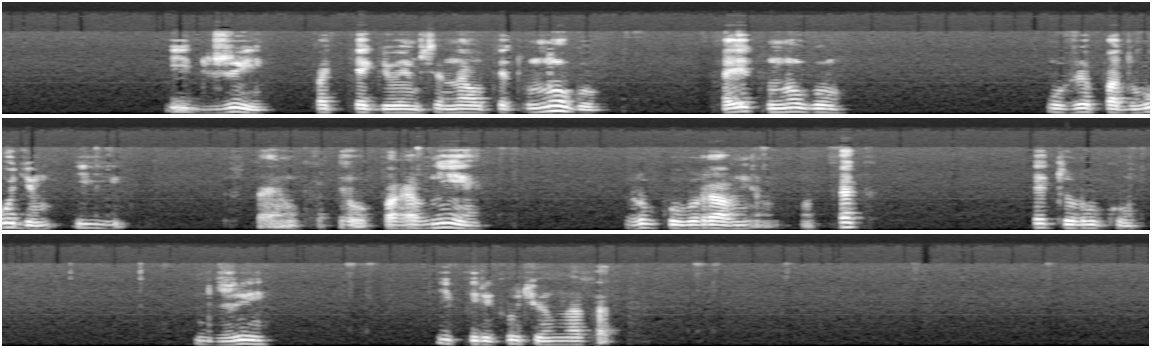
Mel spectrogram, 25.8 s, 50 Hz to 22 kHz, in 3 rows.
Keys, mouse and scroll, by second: 1.6 g, 5.4 click, 5.7 g, 9.3 click, 9.6 g, 12.3 click, 12.6 g, 14.8 middle click, 17.0 click, 17.6 middle click, 18.4 g, 20.5 r, 23.1 middle click, 25.0 middle click.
